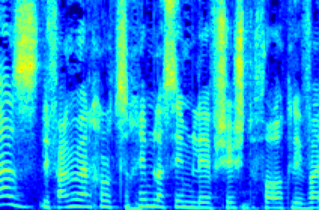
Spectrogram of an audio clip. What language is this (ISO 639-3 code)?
heb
